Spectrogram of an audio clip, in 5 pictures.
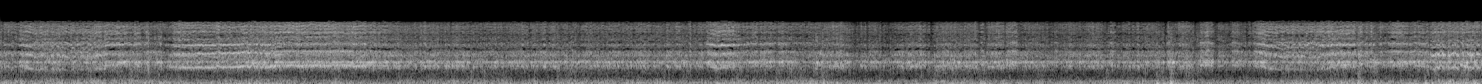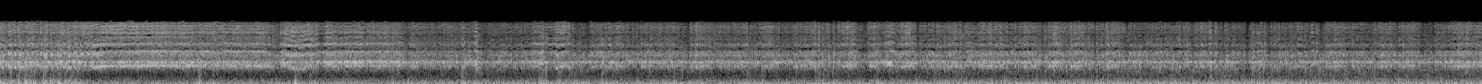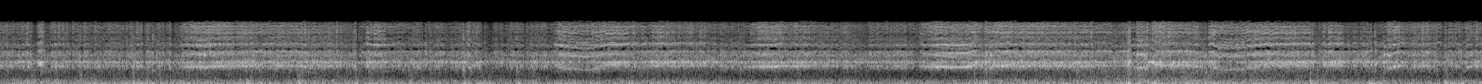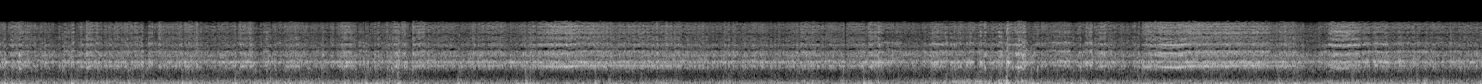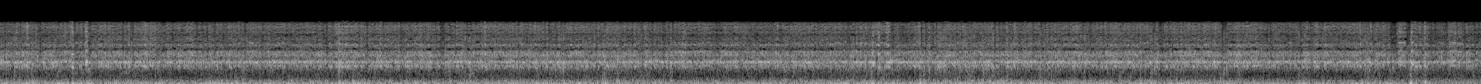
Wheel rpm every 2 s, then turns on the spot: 210, 230, 230, 230, 240, 230, 220, 220, 230, 230, 240, 230, 230, 230, 230, 230, 230, 220, 230, 230, 230, 230, 240, 240, 230, 230, 230, 230, 230, 230, 230, 230, 230, 230, 230, 230, 230.
none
